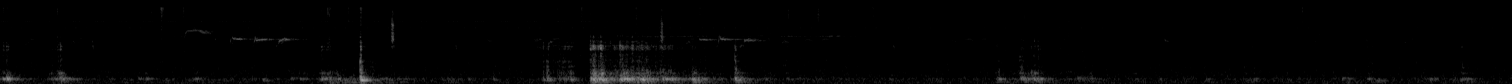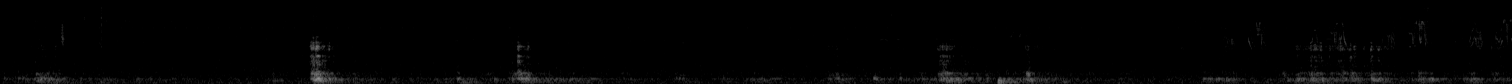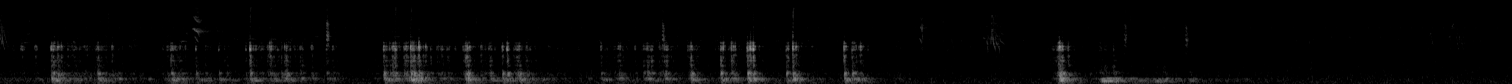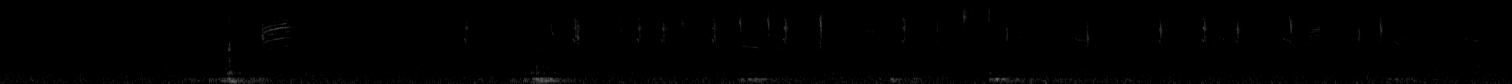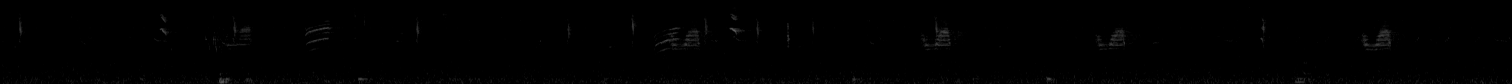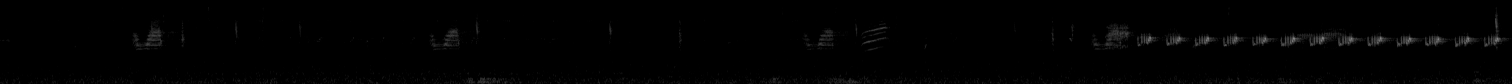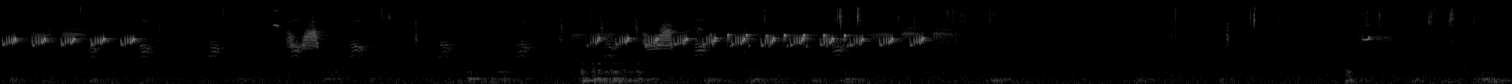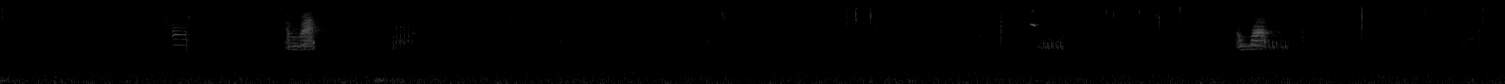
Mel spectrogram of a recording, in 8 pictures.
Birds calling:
Fork-tailed Drongo (Dicrurus adsimilis), White-browed Sparrow-Weaver (Plocepasser mahali), Lesser Masked-Weaver (Ploceus intermedius), Red-headed Weaver (Anaplectes rubriceps), Yellow-breasted Apalis (Apalis flavida), Somali Tit (Melaniparus thruppi), Gray-backed Camaroptera (Camaroptera brevicaudata), Red-backed Scrub-Robin (Cercotrichas leucophrys), White-bellied Go-away-bird (Corythaixoides leucogaster)

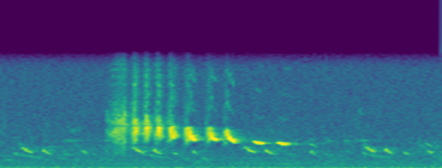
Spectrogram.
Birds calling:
Red-backed Scrub-Robin (Cercotrichas leucophrys)

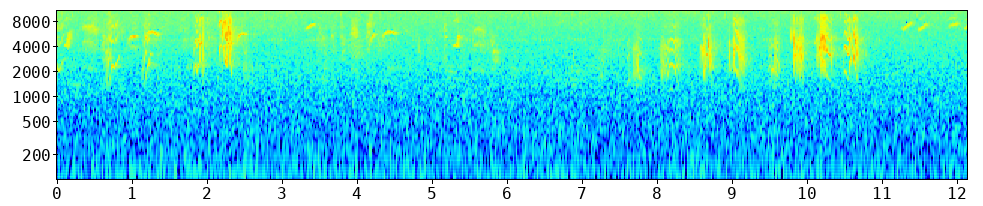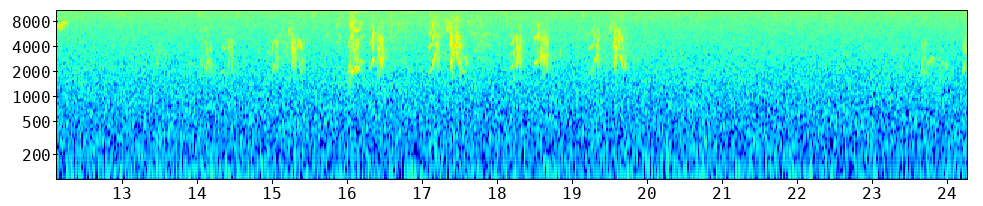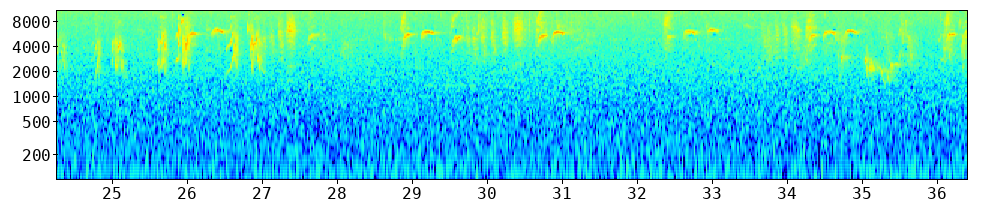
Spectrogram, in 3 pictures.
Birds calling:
Common Bulbul (Pycnonotus barbatus), Red-cheeked Cordonbleu (Uraeginthus bengalus), African Gray Flycatcher (Bradornis microrhynchus), White-browed Sparrow-Weaver (Plocepasser mahali)

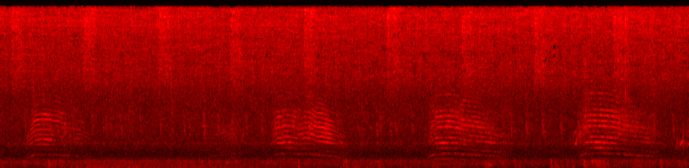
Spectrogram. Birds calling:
Hadada Ibis (Bostrychia hagedash)

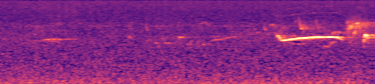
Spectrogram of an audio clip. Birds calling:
Blue-naped Mousebird (Urocolius macrourus)

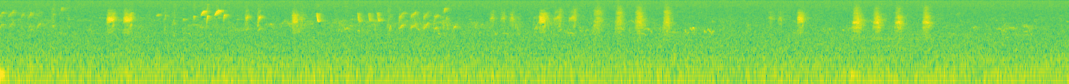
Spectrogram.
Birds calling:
Northern Puffback (Dryoscopus gambensis), Mariqua Sunbird (Cinnyris mariquensis)

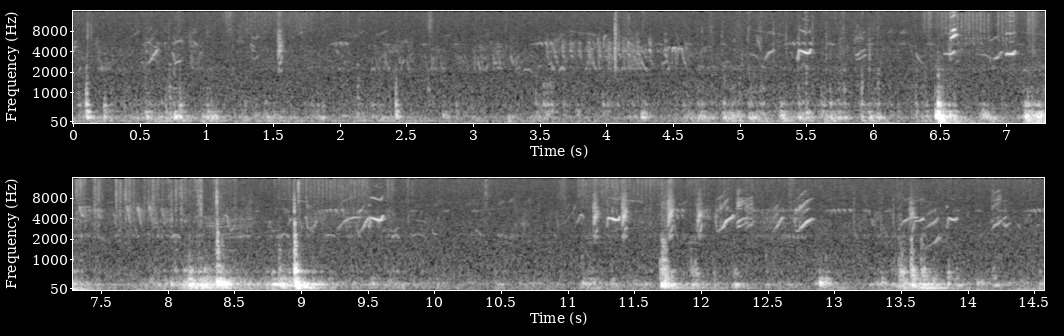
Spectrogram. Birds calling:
Red-cheeked Cordonbleu (Uraeginthus bengalus), Red-billed Firefinch (Lagonosticta senegala)

